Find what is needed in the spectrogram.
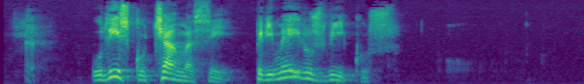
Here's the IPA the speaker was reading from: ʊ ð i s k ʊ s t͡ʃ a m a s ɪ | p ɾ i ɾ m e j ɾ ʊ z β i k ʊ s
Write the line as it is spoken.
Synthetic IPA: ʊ ð i s k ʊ t͡ʃ a m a s ɪ | p ɾ i m e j ɾ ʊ z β i k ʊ s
